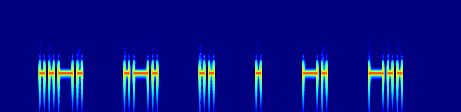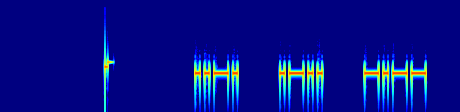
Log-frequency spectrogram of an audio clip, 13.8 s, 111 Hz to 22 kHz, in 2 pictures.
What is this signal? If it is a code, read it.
Morse code, heard as a keyed tone, about 17 wpm, spaced as for 10 wpm, 700 Hz. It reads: FRIEND FLY
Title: 3x Character Spacing - Top 500 Words - 17wpm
